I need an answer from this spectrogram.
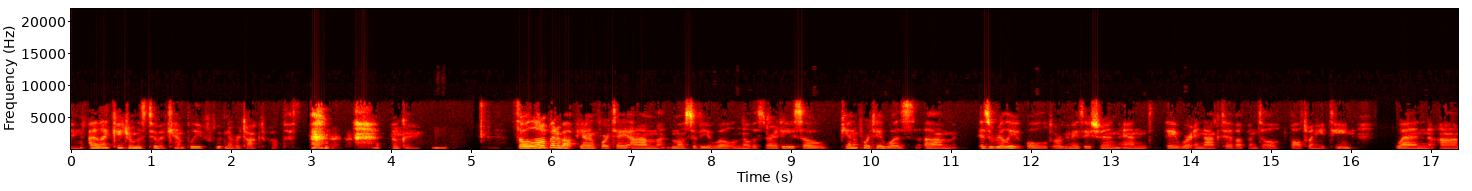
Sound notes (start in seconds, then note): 3.0 laughter in background; 5.1 clicks tongue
